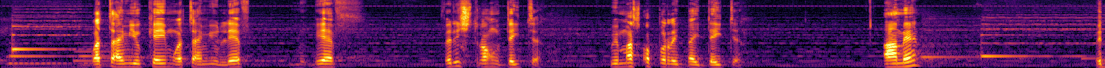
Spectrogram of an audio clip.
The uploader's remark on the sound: Preached at Zion Sanctuary.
